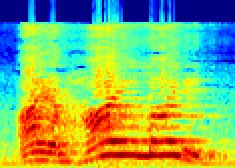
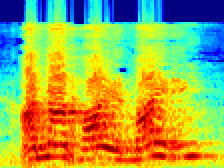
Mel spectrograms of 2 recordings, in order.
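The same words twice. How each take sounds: First: Puffed-up, boastful claim of greatness; mock haughty. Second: A light, humble take on Jesus speaking; voicing Jesus humbly. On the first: Preacher mocking a proud claim Jesus never made, boastful. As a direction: say it like someone full of himself. Contrast take, haughty version. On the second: Preacher voicing Jesus to the congregation, gently humble. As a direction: let him say it gently, without pride.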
